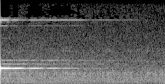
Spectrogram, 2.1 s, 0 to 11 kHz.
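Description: UHANS A101 smartphone's boot-up jingle from its loudspeaker: a final bell-like note rings out and fades within about a second. The phone's speaker sounds normal.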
